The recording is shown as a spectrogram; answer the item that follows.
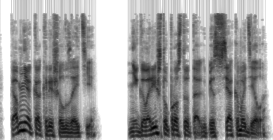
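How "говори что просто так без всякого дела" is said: ordinary delivery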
